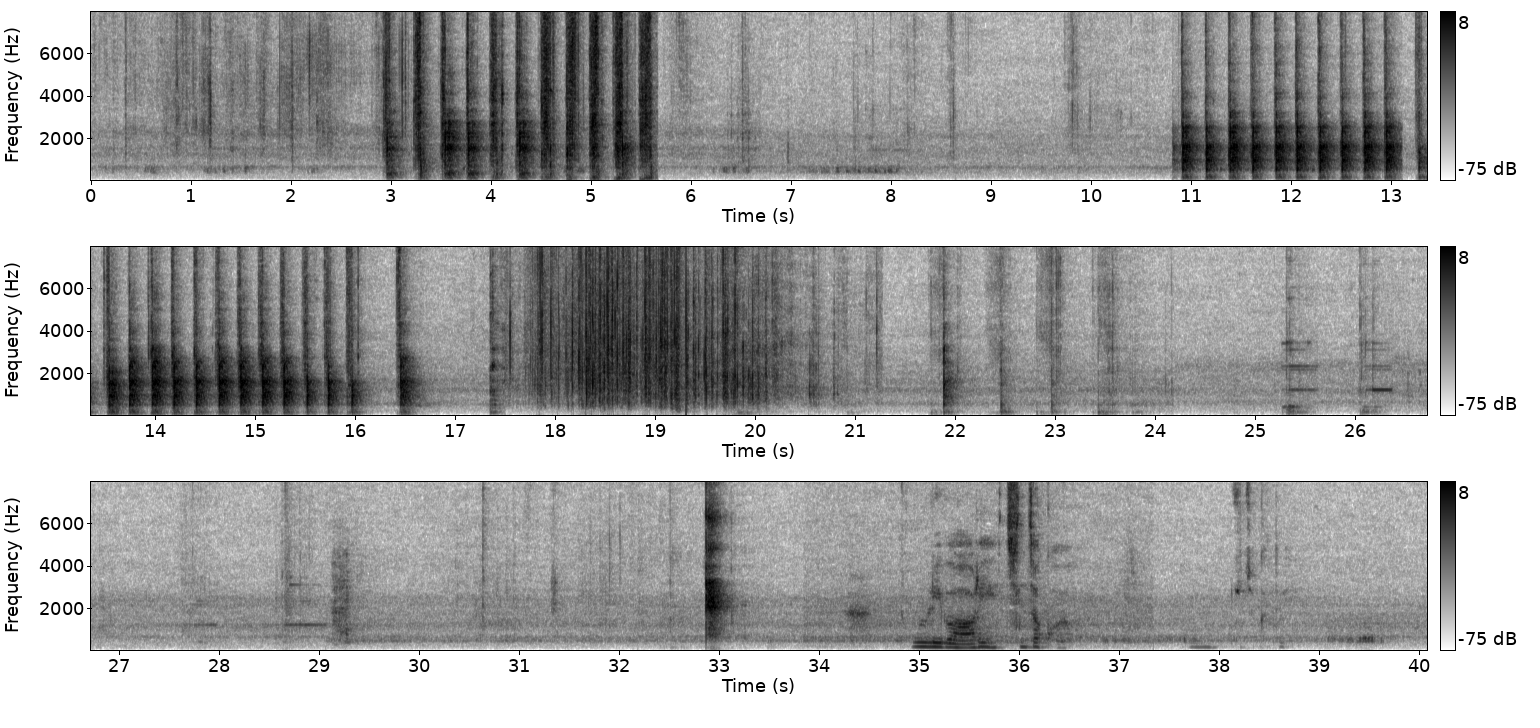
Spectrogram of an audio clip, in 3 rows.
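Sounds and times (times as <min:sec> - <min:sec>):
plastic package crinkling: 0:00.3 - 0:03.0, 0:17.4 - 0:21.3
knife chopping on wooden board: 0:10.8 - 0:16.6.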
